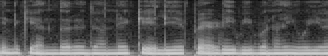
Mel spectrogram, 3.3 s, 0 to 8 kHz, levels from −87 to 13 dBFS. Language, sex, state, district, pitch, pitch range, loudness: Hindi, male, Maharashtra, Aurangabad, 165 Hz, 165-170 Hz, -11 LUFS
